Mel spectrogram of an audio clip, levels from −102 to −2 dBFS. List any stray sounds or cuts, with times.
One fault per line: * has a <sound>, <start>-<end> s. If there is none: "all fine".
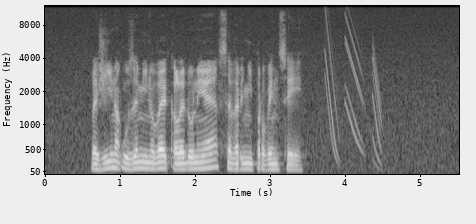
* has a chirp, 3.7-4.5 s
